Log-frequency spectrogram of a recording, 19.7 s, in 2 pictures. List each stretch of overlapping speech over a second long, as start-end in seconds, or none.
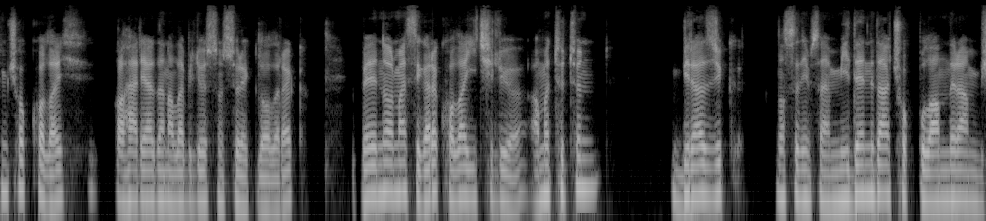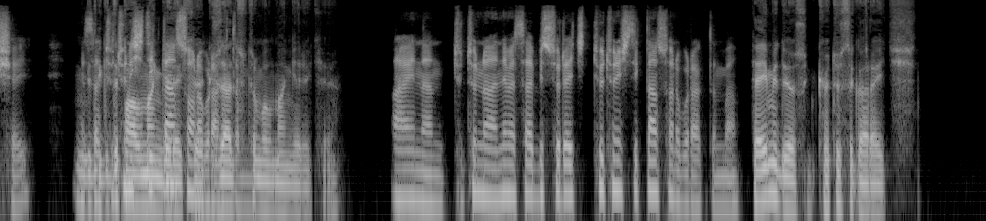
10.6-12.5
